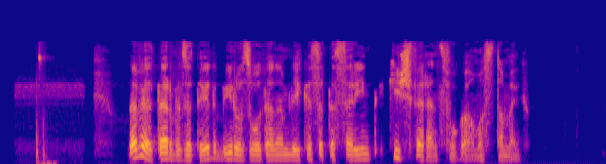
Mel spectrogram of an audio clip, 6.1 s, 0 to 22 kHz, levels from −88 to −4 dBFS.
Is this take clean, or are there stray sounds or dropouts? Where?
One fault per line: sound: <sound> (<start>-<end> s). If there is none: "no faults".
sound: squeak (0.3-0.6 s)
